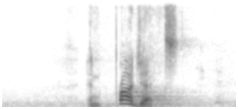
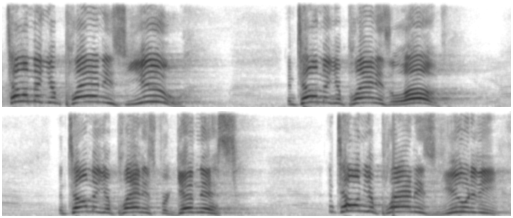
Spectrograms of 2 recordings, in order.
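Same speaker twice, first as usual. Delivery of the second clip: higher, louder, pleading prayer; loud car prayer; 8 semitones higher, 5 dB louder than usual. Retold or imitated. Preacher reenacting his prayer in the car, loud and pleading. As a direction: cry out to God from the car. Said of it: "I'd be like".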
